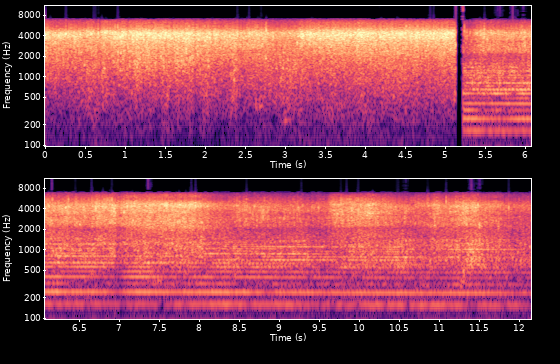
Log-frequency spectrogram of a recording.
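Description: For about five seconds, a steady rushing noise of small waves breaking on the lake shore. Then, after an abrupt cut, a steady low-pitched engine drone from a small propeller aircraft flying overhead.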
